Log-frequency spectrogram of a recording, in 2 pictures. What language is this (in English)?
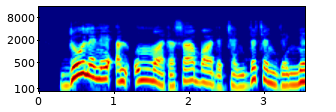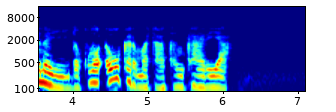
Hausa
